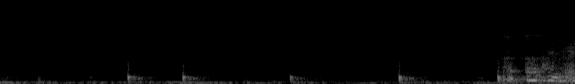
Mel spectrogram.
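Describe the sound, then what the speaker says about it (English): Marker or chalk tapping and scratching on a classroom board while many music notes and rests are drawn, a series of sharp, quiet taps at irregular intervals, then a brief louder rustle near the end. "I'm going to write a lot of notes and a lot of rests"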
